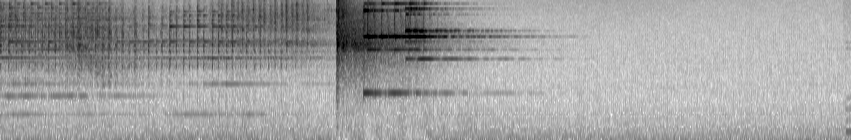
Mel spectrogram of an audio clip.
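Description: Sparse bell-like chime tones in a film score: faint ringing notes fade out, then a louder struck chord-like chime about three and a half seconds in rings out and dies away within about a second, over a faint steady hiss.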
